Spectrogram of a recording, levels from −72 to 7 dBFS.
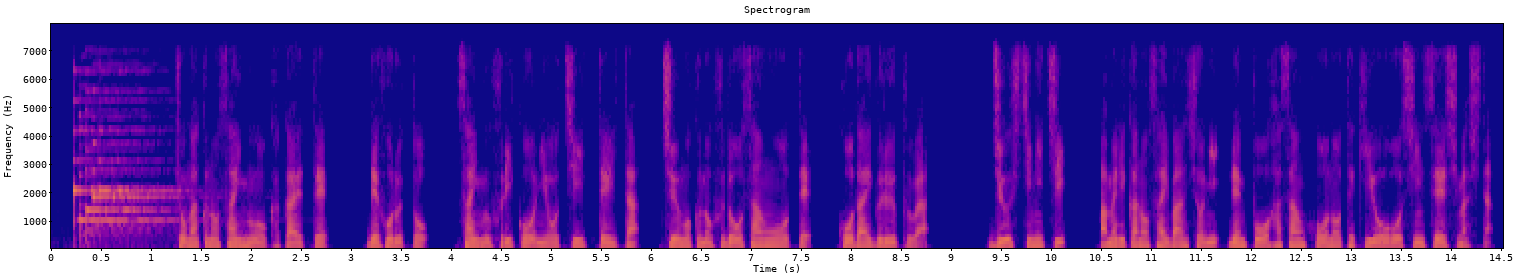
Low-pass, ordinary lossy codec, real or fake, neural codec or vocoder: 7.2 kHz; none; real; none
